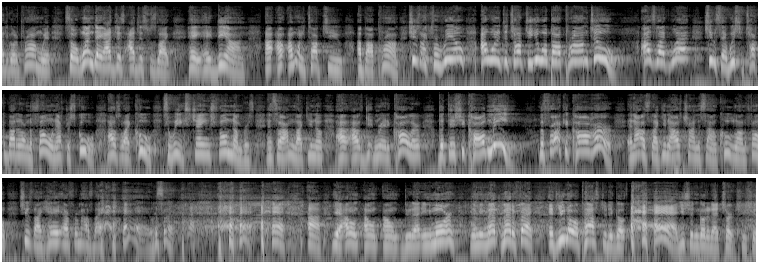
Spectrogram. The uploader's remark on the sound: Live Recording: 2/25/2024 - 10:30am Service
